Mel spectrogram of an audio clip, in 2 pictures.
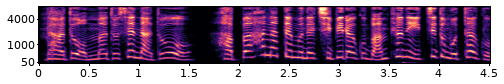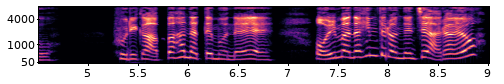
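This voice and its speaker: A woman voicing a grown daughter who is bitter and defiant toward her father, with sharp, accusing, tearful protests. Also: high-pitched, big pitch swings, normal speed, dry recording, studio quality. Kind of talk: radio drama acting.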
